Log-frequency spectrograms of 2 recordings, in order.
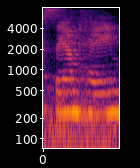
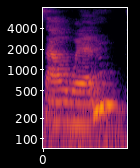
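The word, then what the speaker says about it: Samhain: like a feast or whatever afterwards um that spelled like Sam Hayne but it's actually pronounced salwin I'm not really sure why I think because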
